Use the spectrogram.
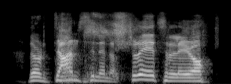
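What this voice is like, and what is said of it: Attempted Southern accent drifting Scottish-Irish. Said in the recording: “I can't do Carolee's southern accent, because every time I do it, it just goes into like Irish Scottish ... It just becomes Scottish-Irish.”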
